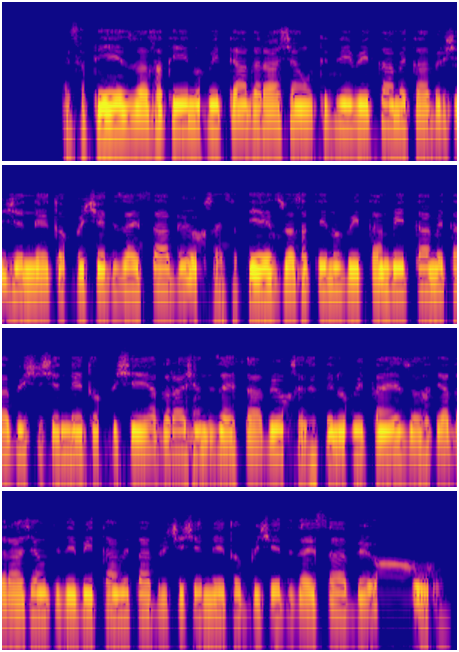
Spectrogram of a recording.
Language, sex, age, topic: Gamo, male, 18-24, government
